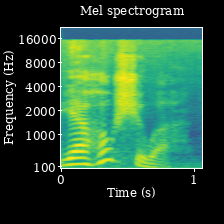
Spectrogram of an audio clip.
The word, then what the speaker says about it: Yehoshua: And the first one was Jesus, which is the name we know the Christ by, Jesus, which is a form of the Hebrew name Joshua, which is actually pronounced Yehoshua, which means Yahweh, or the Lord, is salvation.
